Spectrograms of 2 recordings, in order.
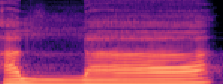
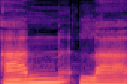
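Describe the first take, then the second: First: The n merges into a doubled l sound. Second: The n is pronounced separately before la. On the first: The speaker calls it right. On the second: The speaker calls it wrong.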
